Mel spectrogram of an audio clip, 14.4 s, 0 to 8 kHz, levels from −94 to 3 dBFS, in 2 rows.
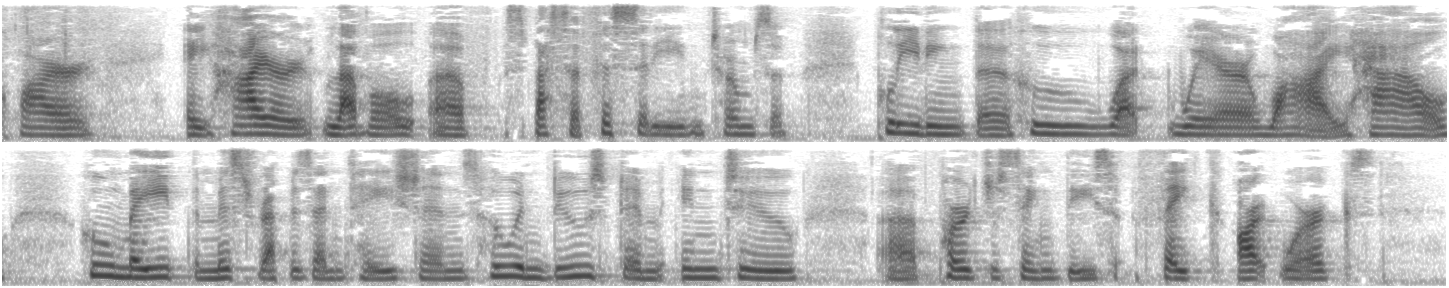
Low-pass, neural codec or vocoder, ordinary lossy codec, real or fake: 7.2 kHz; none; Opus, 64 kbps; real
